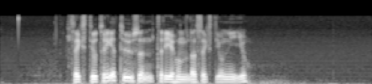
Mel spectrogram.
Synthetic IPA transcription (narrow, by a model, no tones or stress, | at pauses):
sɛkst̪ɪʊt̪ʰɾeːt̪ʰʉ̟ːsənt̪ʰɾeːɦɵnd̪ɾasɛkst̪ɪʊ̰niːʊ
